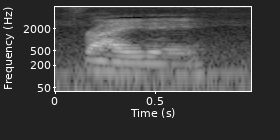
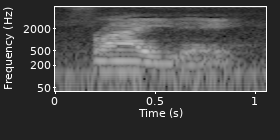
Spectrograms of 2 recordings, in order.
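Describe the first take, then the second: Both takes have the same delivery.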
